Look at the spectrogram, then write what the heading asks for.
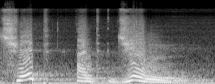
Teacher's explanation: a stop followed by a fricative sound. And they have got more or less the same place of articulation. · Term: affricate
